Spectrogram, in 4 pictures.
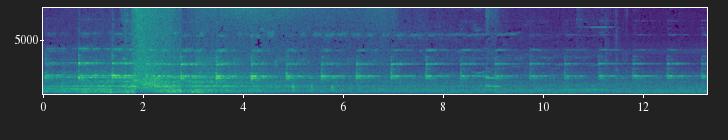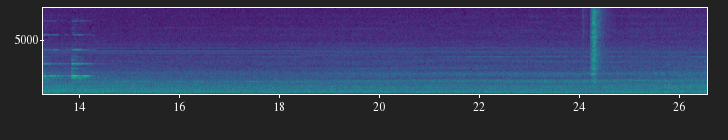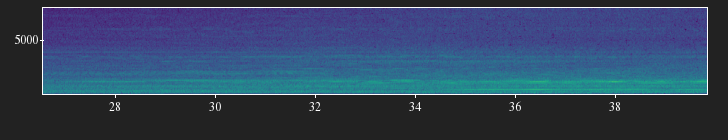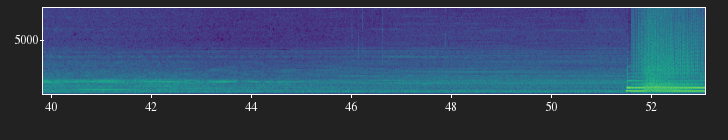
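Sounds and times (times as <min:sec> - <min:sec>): train wheels rumbling on rails: 0:00.0 - 0:14.4
locomotive whine: 0:00.0 - 0:53.0.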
